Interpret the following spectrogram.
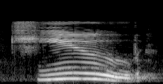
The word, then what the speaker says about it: cube: of those words we that's one of those words with the y sound in it okay so here it is we don't pronounce it cube we pronounce it cube cube a cube kubo right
